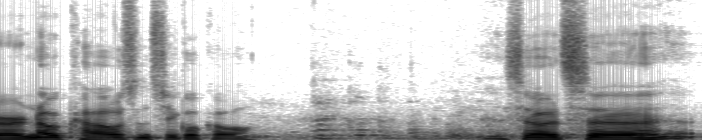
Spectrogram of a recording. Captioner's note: laughter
